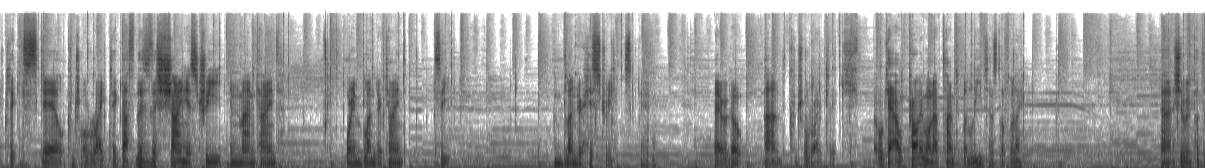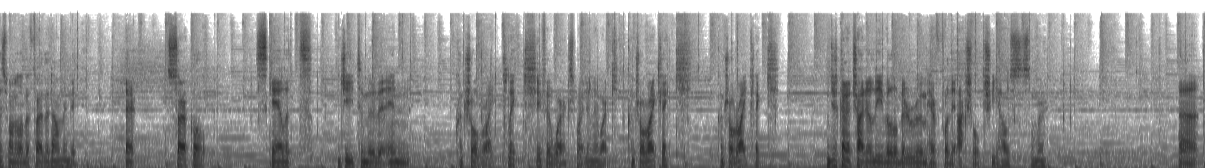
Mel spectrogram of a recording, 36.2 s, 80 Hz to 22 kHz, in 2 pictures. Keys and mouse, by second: 0.1 s, 1.6 s, 2.5 r, 3.1 g, 4.5 s, 4.9 g, 6.2 s, 6.6 g, 7.4 r, 8.9 s, 9.3 g, 10.7 g, 12.0 s, 12.4 g, 13.3 middle click, 14.3 click, 14.8 shift+click, 15.2 middle click, 16.1 shift+click, 16.5 shift+click, 17.2 click, 17.6 shift+click, 17.9 shift+click, 18.4 shift+click, 18.9 shift+click, 19.4 shift+click, 20.3 click, 21.1 middle click, 21.6 s, 22.4 middle click, 22.7 g, 24.6-25.0 ctrl+right drag, 25.2 middle click, 26.7 s, 28.1 s, 29.4 s, 30.8 s, 31.1 r, 31.7 g, 33.0 s, 33.8 s, 34.5 r, 36.0 s.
